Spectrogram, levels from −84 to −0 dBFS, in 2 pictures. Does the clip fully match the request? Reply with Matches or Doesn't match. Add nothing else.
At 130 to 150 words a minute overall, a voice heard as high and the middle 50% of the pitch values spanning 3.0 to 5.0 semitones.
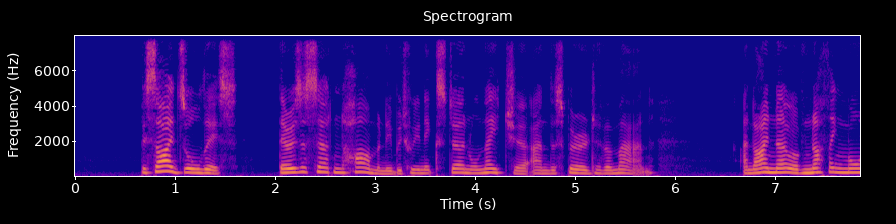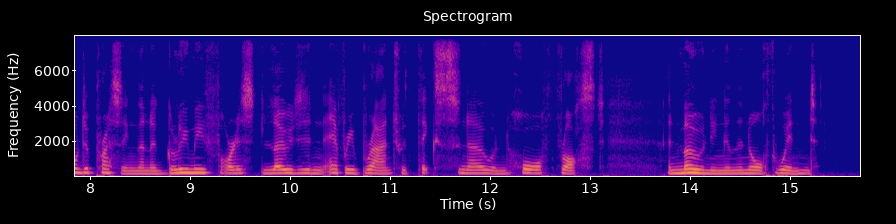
Doesn't match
